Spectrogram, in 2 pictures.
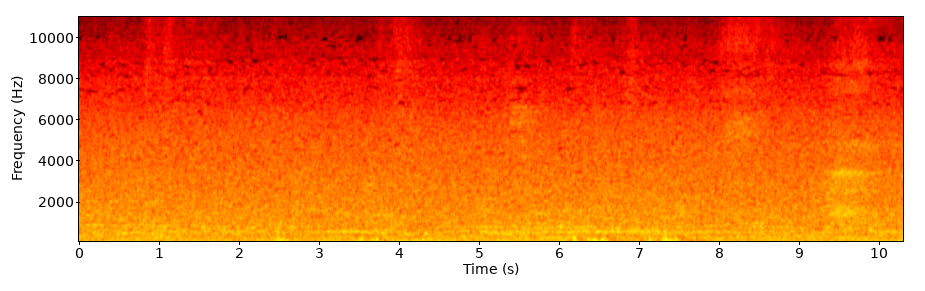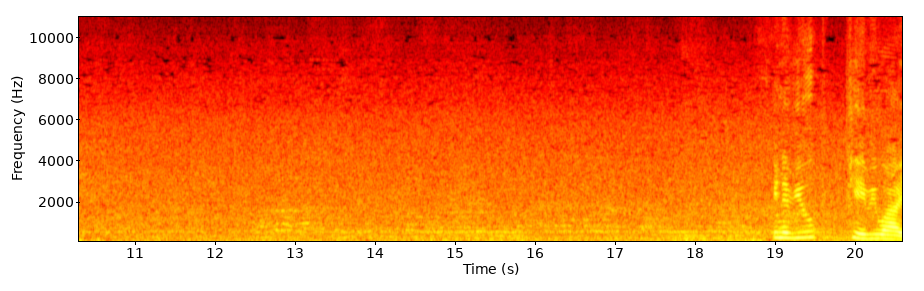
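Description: A young woman talks close to a phone microphone, with animation.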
